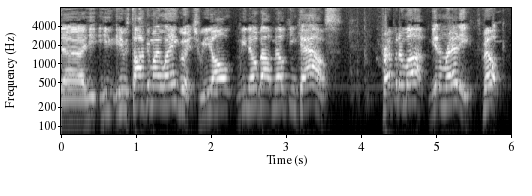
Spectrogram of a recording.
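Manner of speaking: ordinary delivery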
